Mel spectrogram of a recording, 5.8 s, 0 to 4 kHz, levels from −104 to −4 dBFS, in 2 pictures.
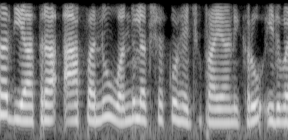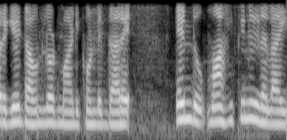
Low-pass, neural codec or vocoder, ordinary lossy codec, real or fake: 3.6 kHz; codec, 44.1 kHz, 7.8 kbps, Pupu-Codec; none; fake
